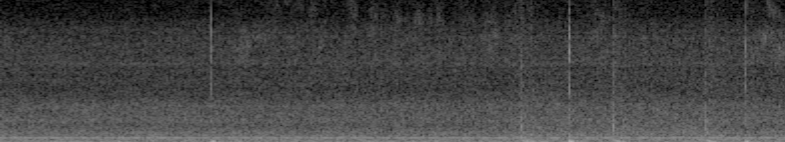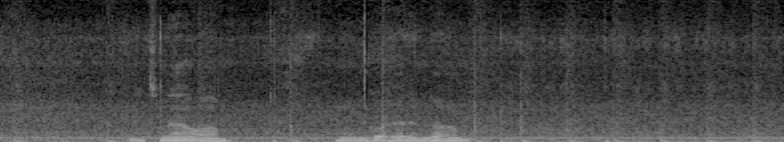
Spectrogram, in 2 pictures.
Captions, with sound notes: (computer mouse tapping) (faint techno music) Okay, so now I'm gonna go ahead and, (faint techno music)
